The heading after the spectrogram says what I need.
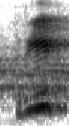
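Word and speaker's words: read: रीड की second form का pronunciation होगा रेड और थर्ड फॉर्म का रीड की थर्ड फॉर्म रीड होगी।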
